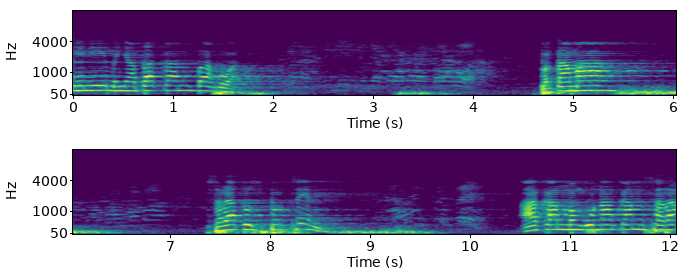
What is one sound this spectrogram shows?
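A man speaks loudly and firmly through a microphone.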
